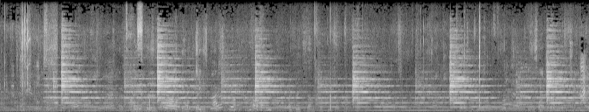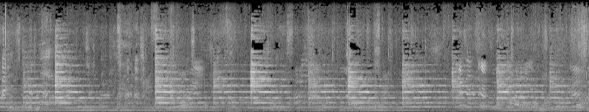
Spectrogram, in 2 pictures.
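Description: Church bell ringing, struck about once a second, its steady hum carrying on between strikes.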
